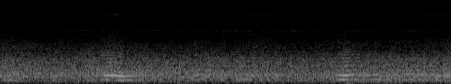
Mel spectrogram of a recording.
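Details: Honey bees at a hive about 25 to 30 ft up a tree outside a back door make a dense, steady buzzing hum with a low drone.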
